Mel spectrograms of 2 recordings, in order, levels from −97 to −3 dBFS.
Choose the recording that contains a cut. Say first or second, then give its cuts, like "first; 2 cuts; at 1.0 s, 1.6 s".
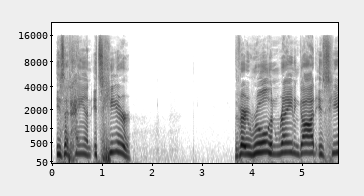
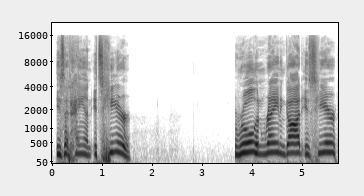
second; 1 cut; at 3.7 s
